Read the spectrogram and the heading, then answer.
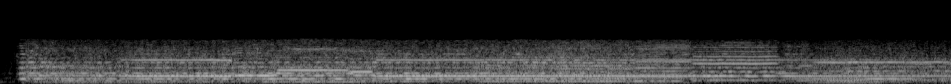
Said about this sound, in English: You hear that bell, Miranda? I remember how it rang when Joanna and I were married. She said it was a heavenly bell that would ring for us until death.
